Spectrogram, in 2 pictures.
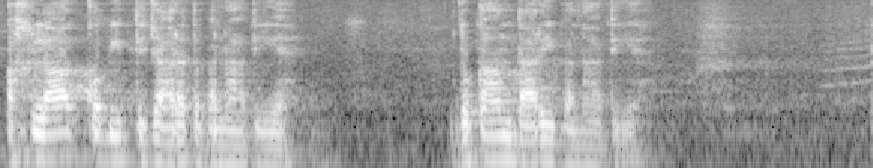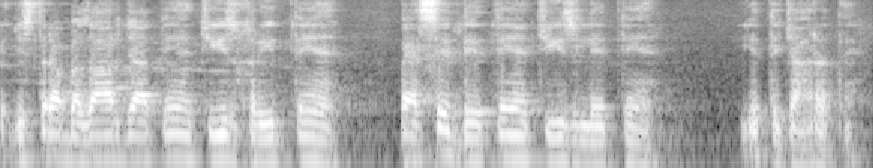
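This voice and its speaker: A man's voice: fairly low pitch, warm tone. Emphatic male preacher, far from mic. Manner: rising, emphatic preaching with questions to the gathering. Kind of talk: sermon. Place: religious gathering.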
